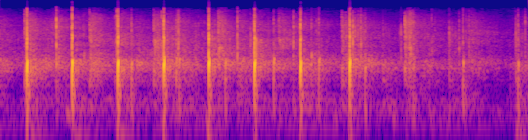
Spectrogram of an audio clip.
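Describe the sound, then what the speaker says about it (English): At a school board meeting, a single nearby person claps in a quick, regular rhythm of about eight sharp claps, with fainter clapping from others trailing behind. "So a round of applause for HR."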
